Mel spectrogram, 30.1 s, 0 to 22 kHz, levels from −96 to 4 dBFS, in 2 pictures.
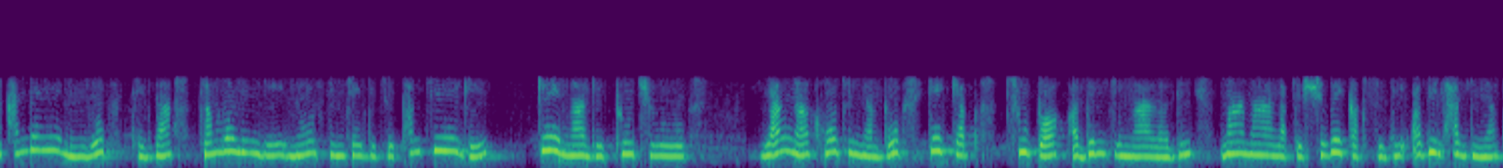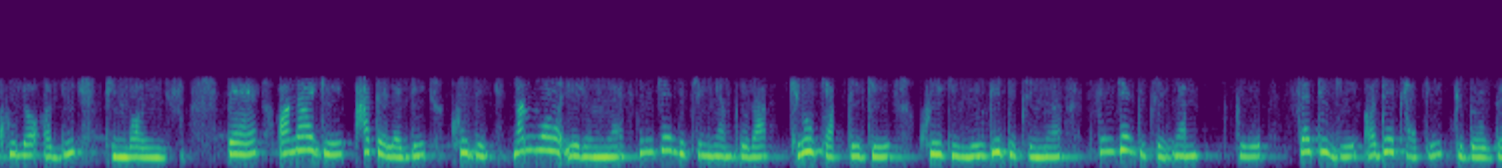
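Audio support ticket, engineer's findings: Tandem speech coding, whole clip: rough, muffled, warbly speech, nothing above 3.8 kHz. Two low-rate speech coders in a row, likely 8 kbit/s G.729A bridged through G.711 mu-law; the second coder re-encodes the first one's degraded output, so artefacts compound.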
